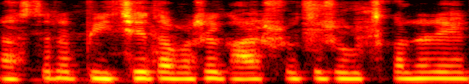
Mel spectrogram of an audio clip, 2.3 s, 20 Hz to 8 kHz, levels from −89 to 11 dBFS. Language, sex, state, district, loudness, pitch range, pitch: Bengali, female, West Bengal, Dakshin Dinajpur, -19 LUFS, 215-230 Hz, 225 Hz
